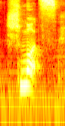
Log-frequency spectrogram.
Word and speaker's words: Schmutz: on my list is schutz this one is pronounced and used the same way in both languages and it means dirt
